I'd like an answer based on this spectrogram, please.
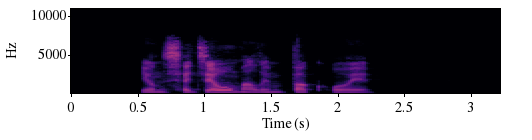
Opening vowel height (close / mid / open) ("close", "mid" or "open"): mid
